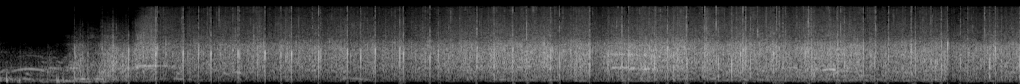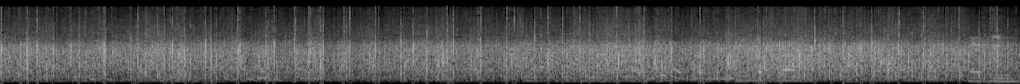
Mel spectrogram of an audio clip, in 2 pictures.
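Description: Theatre audience applauding: many hands clapping in a dense, even patter that swells within the first second, holds steady, and dies away at the very end.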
